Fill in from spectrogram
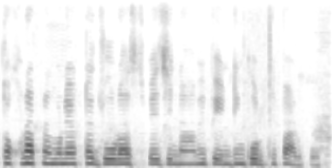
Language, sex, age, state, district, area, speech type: Bengali, female, 30-45, West Bengal, Murshidabad, urban, spontaneous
